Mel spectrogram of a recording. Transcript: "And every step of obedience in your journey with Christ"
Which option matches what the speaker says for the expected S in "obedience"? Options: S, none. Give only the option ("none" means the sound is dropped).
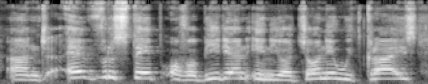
none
